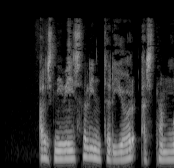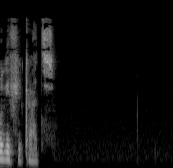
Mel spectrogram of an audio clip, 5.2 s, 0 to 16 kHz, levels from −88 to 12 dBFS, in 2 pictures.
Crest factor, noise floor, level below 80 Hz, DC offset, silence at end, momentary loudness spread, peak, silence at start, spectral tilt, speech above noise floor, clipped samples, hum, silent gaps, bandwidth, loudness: 18 dB; -77 dBFS; -68 dBFS; under 0.1%; 1.8 s; 6 LU; -8 dBFS; 0.6 s; -4 dB/octave; 52 dB; under 0.1%; none; none; 11.5 kHz; -24 LUFS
